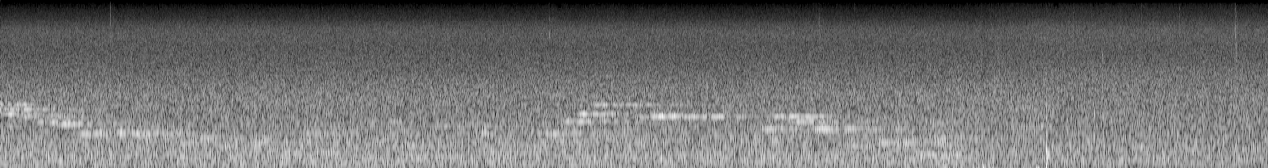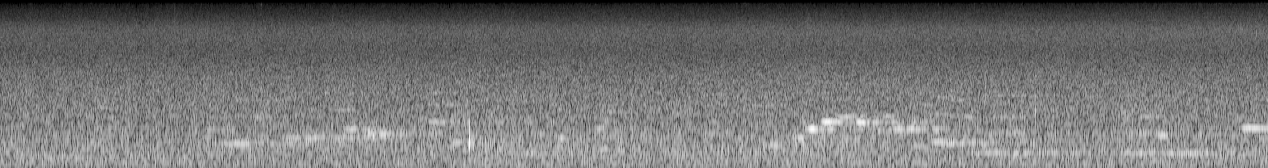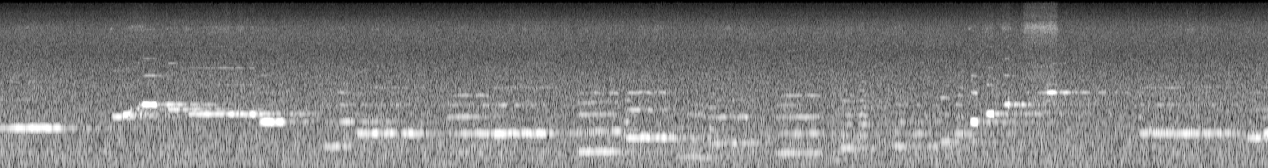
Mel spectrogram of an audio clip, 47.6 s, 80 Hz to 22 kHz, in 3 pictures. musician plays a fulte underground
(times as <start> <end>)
24.8 47.5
